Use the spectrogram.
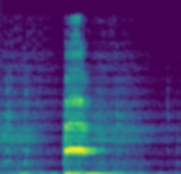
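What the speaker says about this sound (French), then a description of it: "L'arbitre peut siffler s'il trouve que l'avocat va trop loin." A referee's whistle in a mock trial debating a film gives one sharp, loud blast of about half a second that fades out, with faint murmur just before it.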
